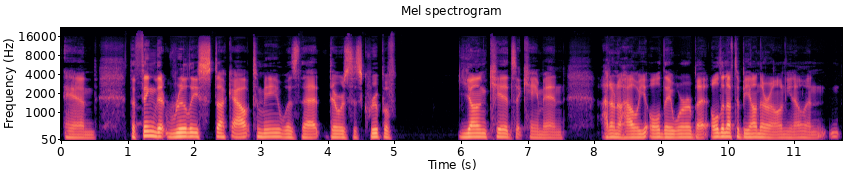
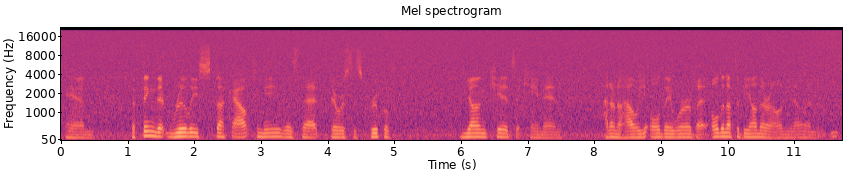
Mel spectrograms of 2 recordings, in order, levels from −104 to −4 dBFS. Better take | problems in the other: first | hiss; loud; throughout; 1 dB below the speech

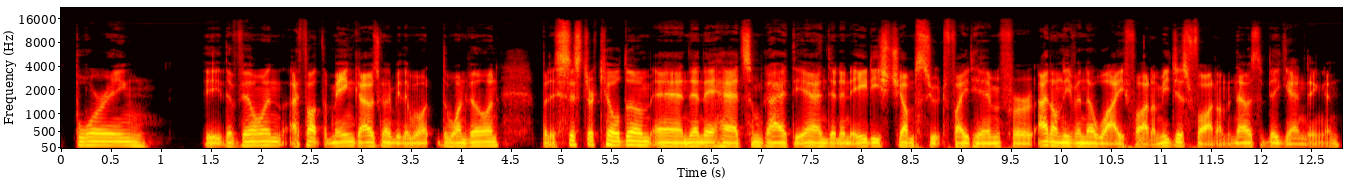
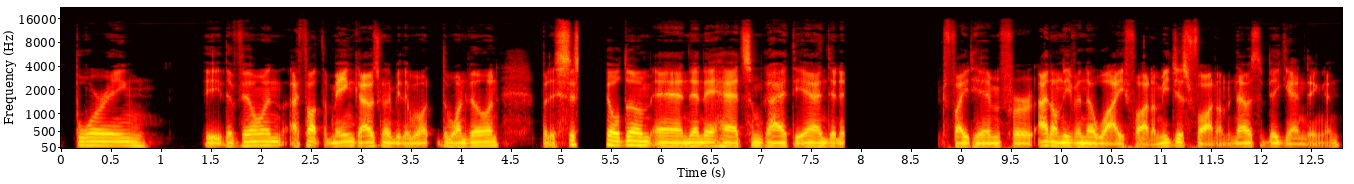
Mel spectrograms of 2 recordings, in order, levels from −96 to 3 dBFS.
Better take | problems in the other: first | audio cutting out; at 5 s and at 8 s for 1 s

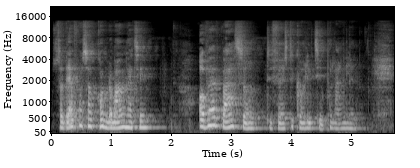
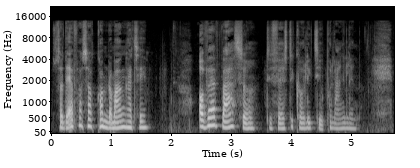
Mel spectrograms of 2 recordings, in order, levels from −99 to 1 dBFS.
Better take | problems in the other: second | room echo; slight; dies away in 0.6 s // off-mic speech; far

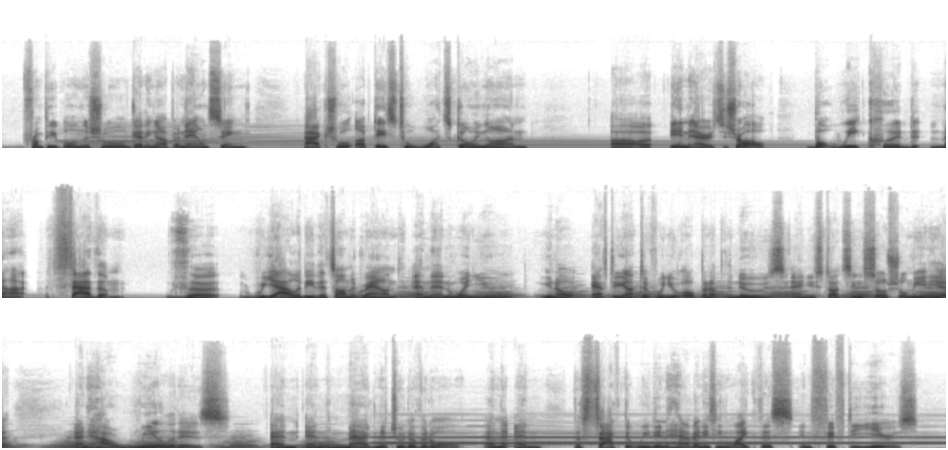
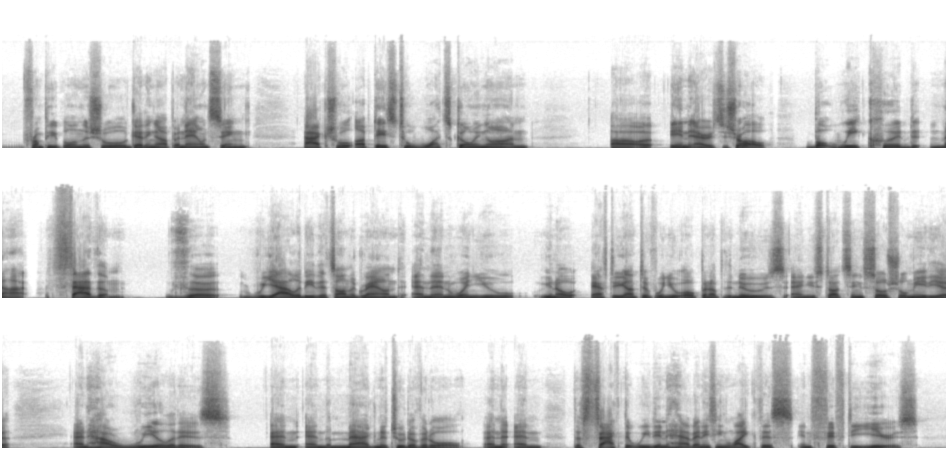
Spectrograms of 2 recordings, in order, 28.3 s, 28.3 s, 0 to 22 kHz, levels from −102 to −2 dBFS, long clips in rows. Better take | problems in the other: second | background music; loud; throughout; 8 dB below the speech

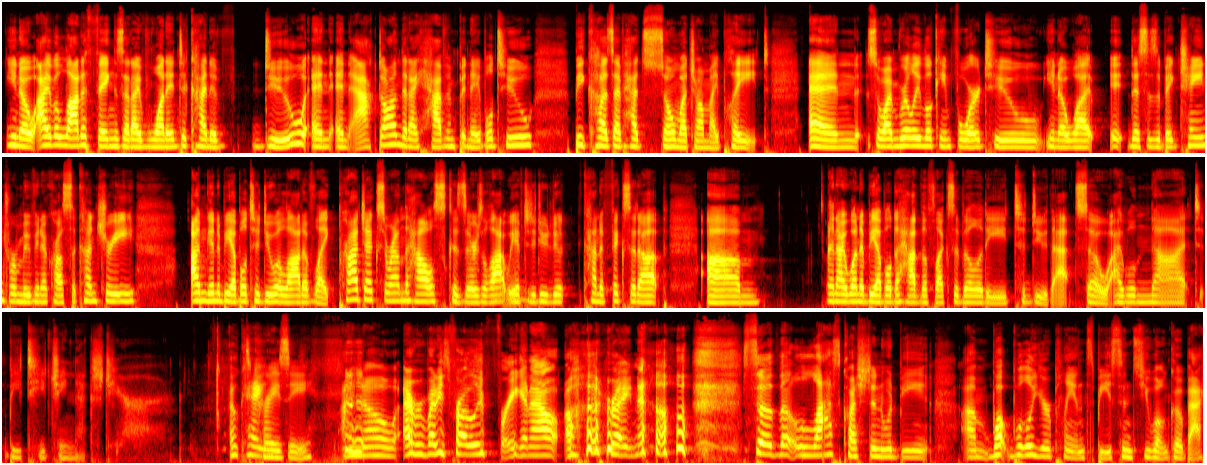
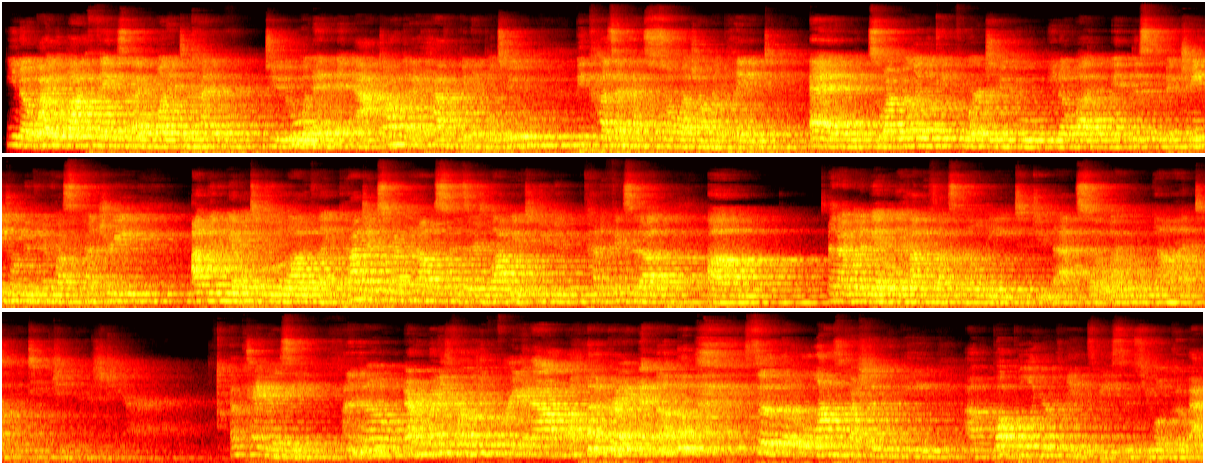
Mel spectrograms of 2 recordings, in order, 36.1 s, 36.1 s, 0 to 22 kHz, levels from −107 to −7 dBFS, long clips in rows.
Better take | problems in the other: first | room echo; strong; dies away in 2.7 s // off-mic speech; far

